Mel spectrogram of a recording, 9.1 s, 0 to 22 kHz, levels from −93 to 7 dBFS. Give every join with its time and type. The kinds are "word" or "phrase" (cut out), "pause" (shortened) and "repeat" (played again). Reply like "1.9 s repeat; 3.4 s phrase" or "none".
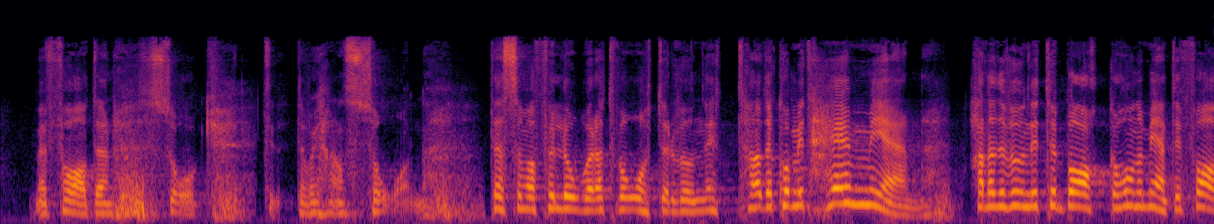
1.9 s pause; 3.6 s pause; 7.2 s pause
